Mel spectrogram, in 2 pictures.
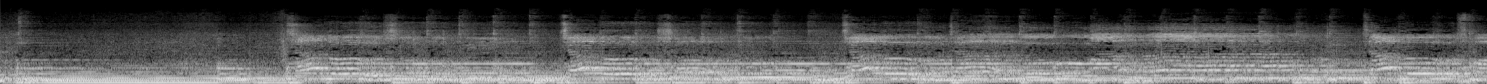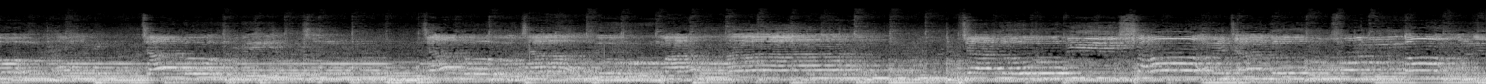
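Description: Amplified live band music: a man singing a song into a microphone over electric guitar and drum kit, played through a PA.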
